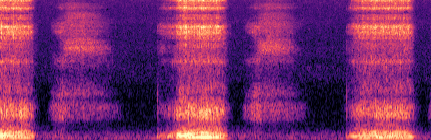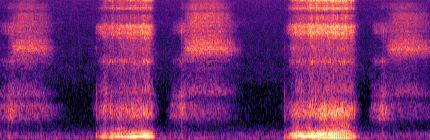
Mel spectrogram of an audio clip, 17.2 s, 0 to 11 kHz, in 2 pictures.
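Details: Loud rattling snores on each in-breath with softer breathy out-breaths, about 16 breaths a minute; steady snoring.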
